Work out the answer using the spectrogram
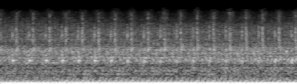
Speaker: si el motor hace este sonido constante que es como de un tic tic tic tic tic en la parte superior del motor, significa que los balancines están desgastados.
